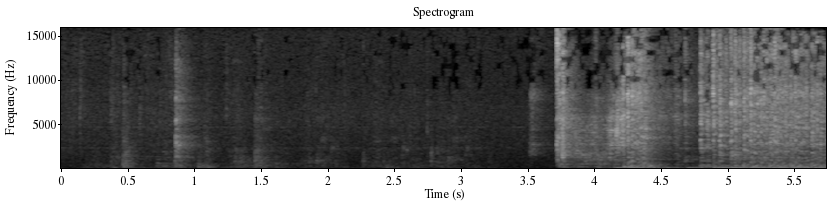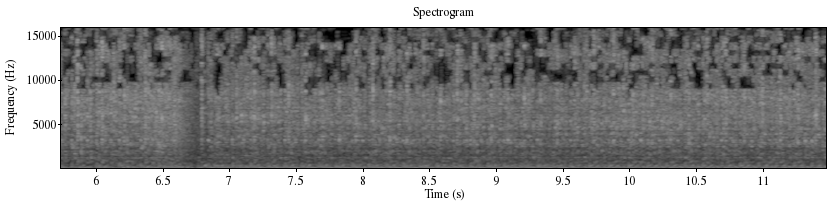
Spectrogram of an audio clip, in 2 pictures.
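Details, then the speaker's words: Junkyard Chevy Nova four-door on jack stands, new accelerator cable, open exhaust manifolds dumping straight down, run in gear: loud even raspy open-pipe drone with driveline turning, rear tires spinning; running steady. "thank you tires were moving now I was looking at the driver's side Tire not the passenger side from the seat and I didn't see it moving as much"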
